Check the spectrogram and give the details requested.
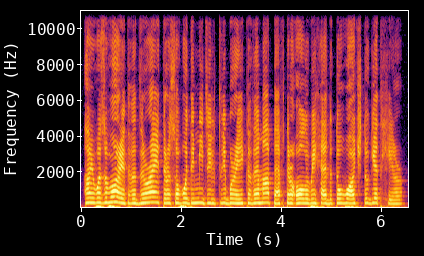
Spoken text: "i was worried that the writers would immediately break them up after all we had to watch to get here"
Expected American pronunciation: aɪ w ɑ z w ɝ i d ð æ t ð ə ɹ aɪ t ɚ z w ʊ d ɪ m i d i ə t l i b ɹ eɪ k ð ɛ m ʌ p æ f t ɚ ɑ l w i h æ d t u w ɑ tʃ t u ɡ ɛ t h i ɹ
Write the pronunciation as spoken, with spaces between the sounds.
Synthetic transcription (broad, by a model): aɪ w ɑ z w ɝ i d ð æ t ð ə ɹ aɪ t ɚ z w ʊ d ɪ m i d i ə t l i b ɹ eɪ k ð ɛ m ʌ p æ f t ɚ ɑ l w i h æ d t u w ɑ tʃ t u ɡ ɛ t h i ɹ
